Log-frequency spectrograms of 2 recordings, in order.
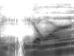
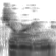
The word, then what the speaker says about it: Joran: thing with him with Yorn I think is how you how I saw it pronounced oh that it's j okay I think so not joran all right yeah but don't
